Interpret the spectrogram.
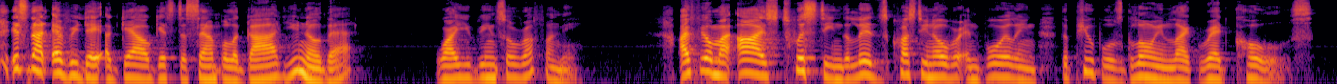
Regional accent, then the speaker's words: Chicago, Illinois, United States; graduating from Chicago Public Schools

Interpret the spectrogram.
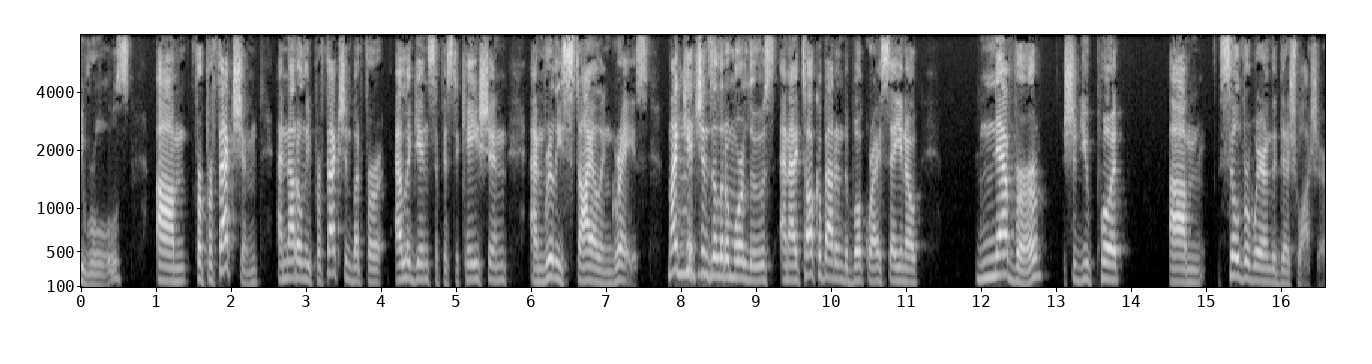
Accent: Greenwich, Connecticut, United States; also born or lived in Florence, Italy; growing up in the restaurant in Greenwich

